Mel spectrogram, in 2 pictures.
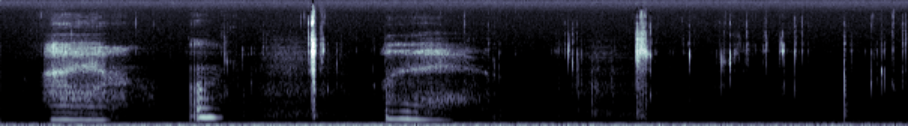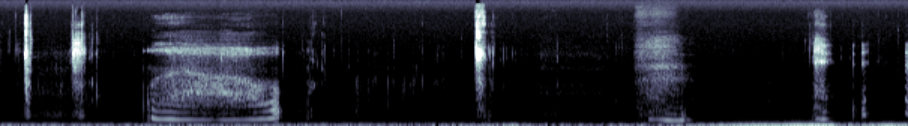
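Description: Crunchy chewing of a lemon-cola flavoured snack: sparse, sharp crunches scattered over a steady low hum, with a few soft vocal sounds in between.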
